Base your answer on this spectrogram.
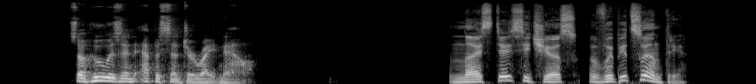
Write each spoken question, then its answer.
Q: So who is in Epicenter right now?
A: Настя.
